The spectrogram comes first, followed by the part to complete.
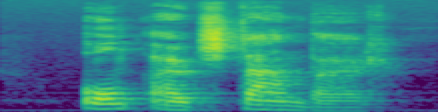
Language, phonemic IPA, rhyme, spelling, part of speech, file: Dutch, /ˌɔn.œy̯tˈstaːn.baːr/, -aːnbaːr, onuitstaanbaar, adjective, Nl-onuitstaanbaar.ogg
- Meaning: unbearable, intolerable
